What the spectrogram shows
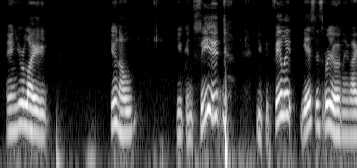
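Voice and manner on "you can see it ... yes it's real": high, snide, sarcastic tone. Acting out a reply to a narcissist about a necklace: imitating a sarcastic reply. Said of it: "you could be sarcastic with the narc".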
